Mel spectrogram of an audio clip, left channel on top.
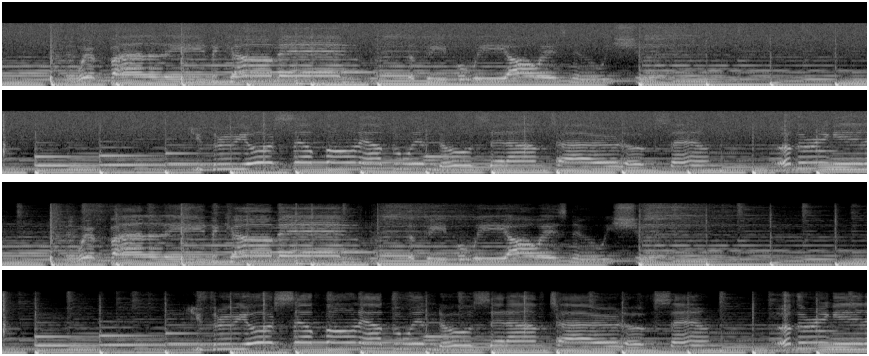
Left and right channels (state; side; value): noise; left; hiss, 15 dB below the sound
